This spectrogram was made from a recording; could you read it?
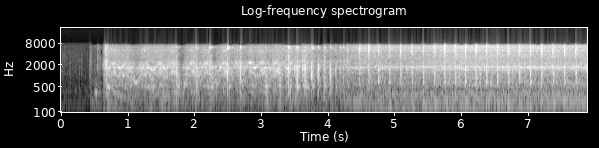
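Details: Audi A8 D3 engine: after cranking and catching, a sharp, steady metallic knock about three times a second at idle; connecting rod knock, confirmed as the cause on teardown.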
